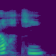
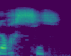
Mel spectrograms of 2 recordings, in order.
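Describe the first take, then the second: First: The 'ti' is said with a T sound. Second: The 'ti' is said with an S sound. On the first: The speaker calls it right. "le T avec le I fait quand même T" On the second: The speaker calls it wrong. "on ne dit pas"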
